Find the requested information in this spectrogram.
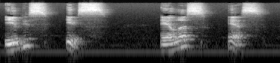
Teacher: a diferença entre eles e elas é apenas a forma como a gente vai abrir o som da vogal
